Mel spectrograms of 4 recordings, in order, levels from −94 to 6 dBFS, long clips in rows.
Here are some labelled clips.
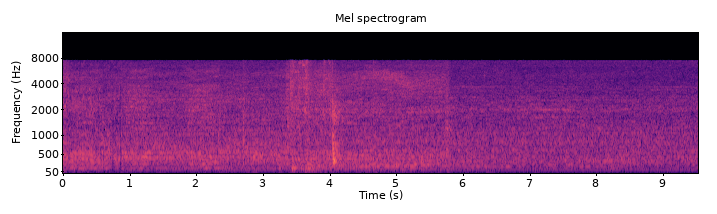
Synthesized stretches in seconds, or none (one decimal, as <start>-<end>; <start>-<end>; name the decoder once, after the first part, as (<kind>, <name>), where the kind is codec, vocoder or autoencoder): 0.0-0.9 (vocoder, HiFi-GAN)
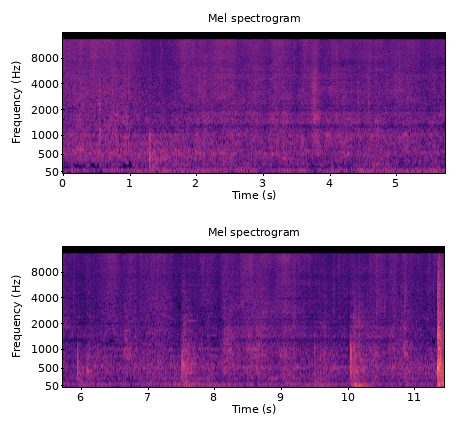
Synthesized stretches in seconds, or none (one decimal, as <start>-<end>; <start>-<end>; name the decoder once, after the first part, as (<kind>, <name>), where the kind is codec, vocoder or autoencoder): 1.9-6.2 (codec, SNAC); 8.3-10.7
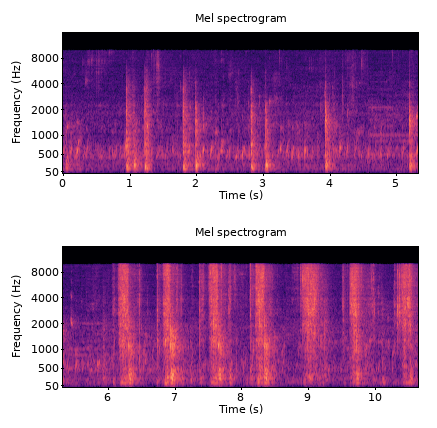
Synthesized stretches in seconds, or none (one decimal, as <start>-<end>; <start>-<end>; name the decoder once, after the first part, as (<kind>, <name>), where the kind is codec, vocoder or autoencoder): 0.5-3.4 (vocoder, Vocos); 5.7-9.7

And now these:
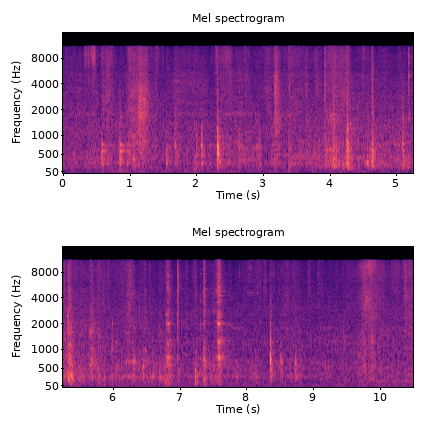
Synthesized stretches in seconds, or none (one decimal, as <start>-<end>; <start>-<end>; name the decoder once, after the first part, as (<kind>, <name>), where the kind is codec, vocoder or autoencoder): none

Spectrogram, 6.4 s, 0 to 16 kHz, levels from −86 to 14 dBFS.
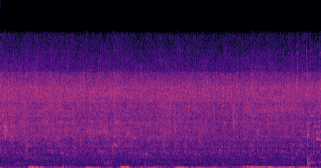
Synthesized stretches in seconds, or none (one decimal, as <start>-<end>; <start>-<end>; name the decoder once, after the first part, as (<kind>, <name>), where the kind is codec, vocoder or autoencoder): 0.4-1.5 (autoencoder, DAC-VAE); 2.1-3.3; 5.0-5.6

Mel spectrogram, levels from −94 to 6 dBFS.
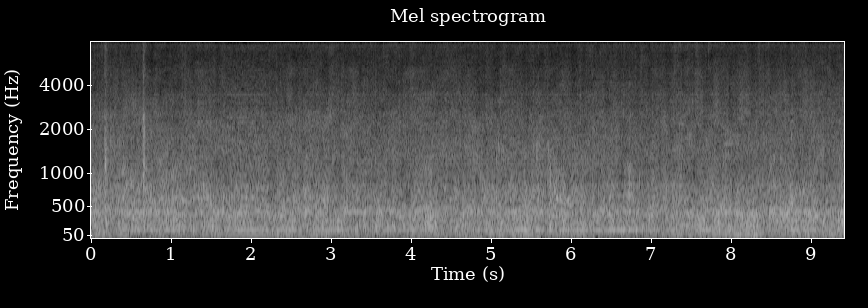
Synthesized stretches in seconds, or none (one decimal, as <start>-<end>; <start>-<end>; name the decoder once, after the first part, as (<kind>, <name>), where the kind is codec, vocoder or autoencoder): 0.0-1.7 (codec, HILCodec); 2.2-9.4

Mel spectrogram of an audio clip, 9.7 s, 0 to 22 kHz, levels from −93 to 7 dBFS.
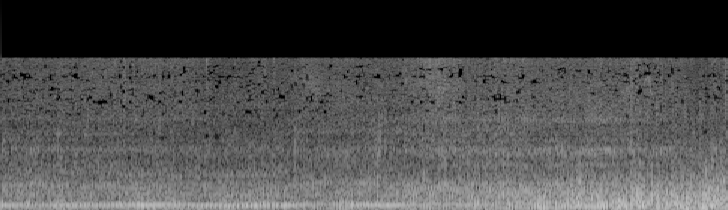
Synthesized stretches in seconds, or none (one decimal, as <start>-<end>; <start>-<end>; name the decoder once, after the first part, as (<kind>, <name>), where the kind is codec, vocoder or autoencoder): none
